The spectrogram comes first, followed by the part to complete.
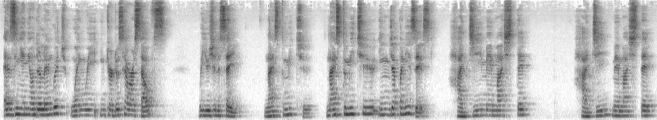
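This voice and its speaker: A man teaching a language lesson, saying each word slowly and repeating it several times. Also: on the high side, warm tone. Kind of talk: slow, repetitive language lesson. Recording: roomy echo.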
